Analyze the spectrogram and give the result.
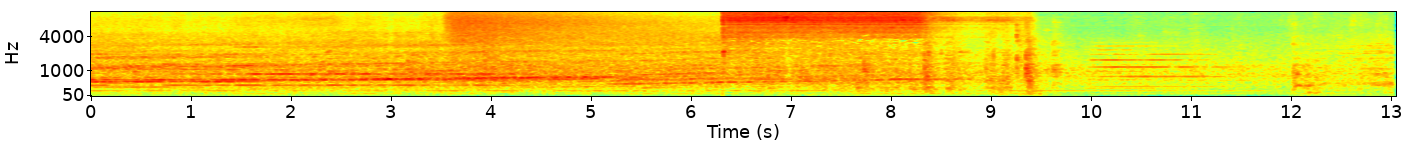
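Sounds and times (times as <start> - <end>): compressed-air hiss: 6.3 - 9.0.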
